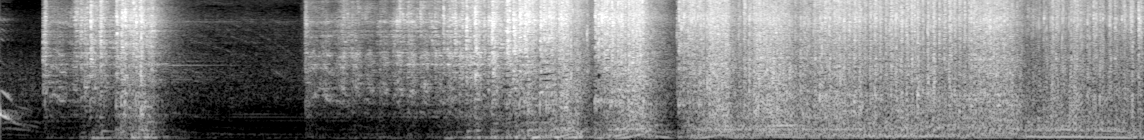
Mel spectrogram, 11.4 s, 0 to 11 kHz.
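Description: Freshly built V8 engine's first start-up: a short first burst, a pause, then the engine catches about three seconds in. It builds to a loud, steady run, with one brief stumble midway.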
